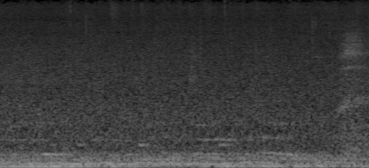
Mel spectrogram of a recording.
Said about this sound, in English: What I can tell you is here in the Bay Area, it feels like a calm before the storm. And I say that, I don't know if you all can hear it, but under the rain track that we always have, there's actual rain because we're in the middle of the storm.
